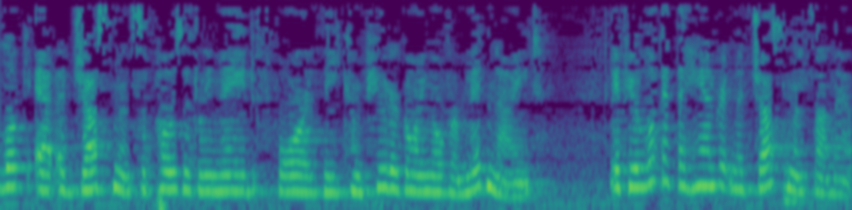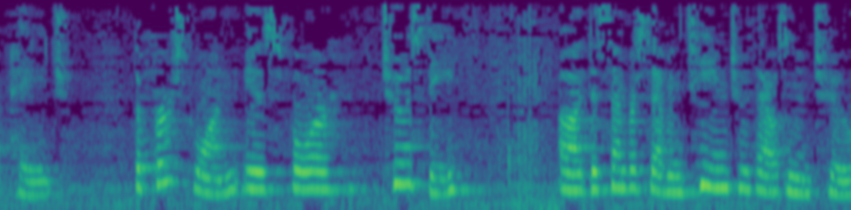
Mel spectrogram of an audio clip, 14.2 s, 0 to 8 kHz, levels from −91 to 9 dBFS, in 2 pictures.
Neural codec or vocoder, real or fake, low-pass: none; real; 7.2 kHz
